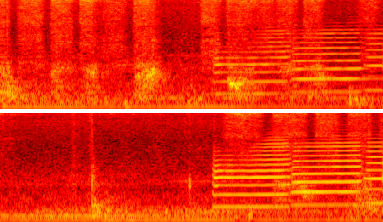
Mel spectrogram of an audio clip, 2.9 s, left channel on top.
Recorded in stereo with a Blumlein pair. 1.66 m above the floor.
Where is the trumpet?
65° right, 1.2 m.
